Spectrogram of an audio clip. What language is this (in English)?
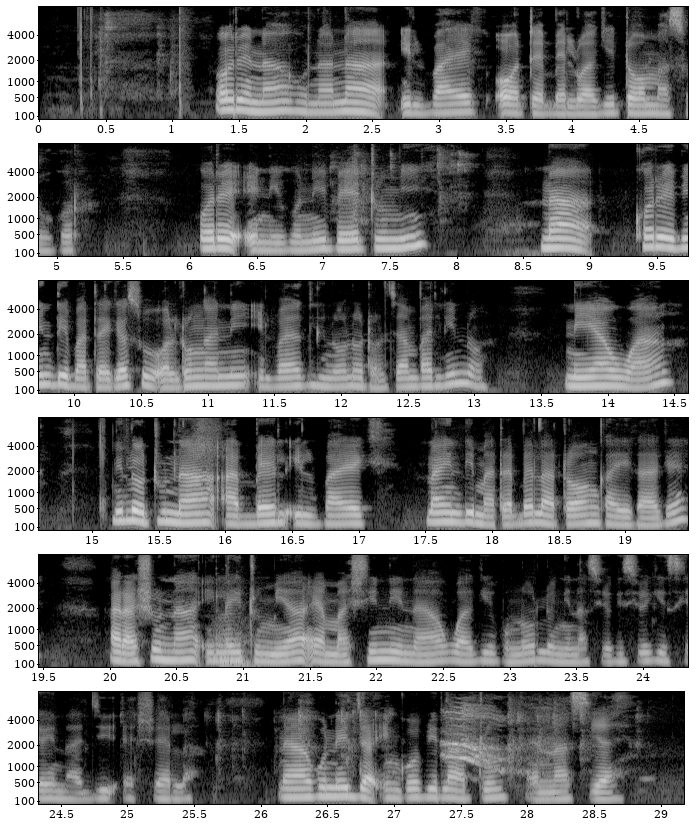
Masai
